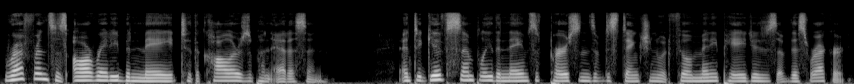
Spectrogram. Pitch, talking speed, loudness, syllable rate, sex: 165 Hz, 190 wpm, -19 LUFS, 5.7 syllables/s, female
